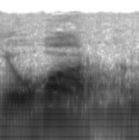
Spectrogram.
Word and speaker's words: 여호와: 왜 이 발음을 야훼라고 발음을 하기도 하고 여호와라고도 말하는가 하는 것은 이 히브리 단어가 가지고 있는 그 글자 자체 때문에 그렇습니다.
